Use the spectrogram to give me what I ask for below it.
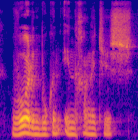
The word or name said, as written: woordenboekingangetjes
